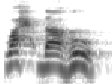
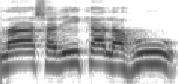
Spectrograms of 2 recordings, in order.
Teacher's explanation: ওয়াহদাহুর মধ্যে যে হা রয়েছে ওয়াহদাহু, এই হুটা টান হবে না, কিন্তু এরপরে যে রয়েছে লা শারীকা লাহু, এখানে এক আলিফ টান হবে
